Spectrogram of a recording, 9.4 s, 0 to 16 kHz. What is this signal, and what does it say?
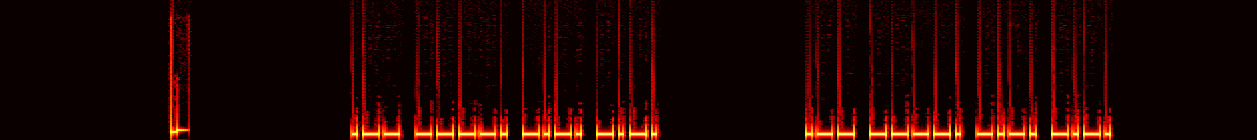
Morse code, heard as a keyed tone, about 30 wpm, 700 Hz. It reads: W9CC W9CC
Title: Easy Call Signs Repeated 2x - 30wpm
